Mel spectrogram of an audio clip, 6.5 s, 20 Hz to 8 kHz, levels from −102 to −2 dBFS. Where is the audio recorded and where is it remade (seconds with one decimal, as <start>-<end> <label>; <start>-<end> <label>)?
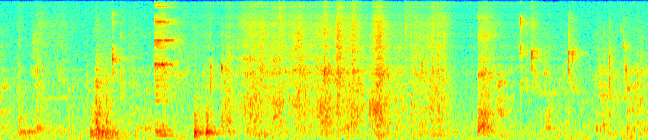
0.0-1.7 recorded; 1.7-5.6 remade; 5.6-6.5 recorded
